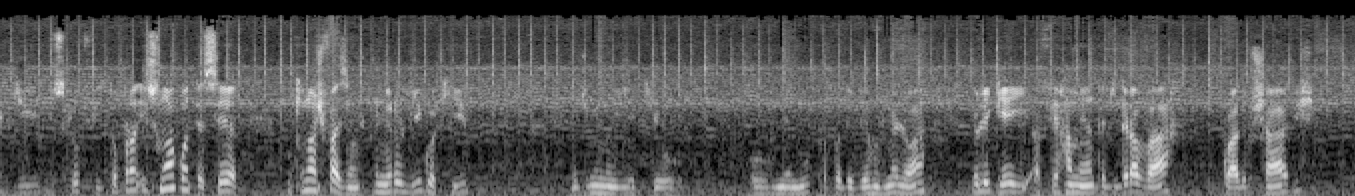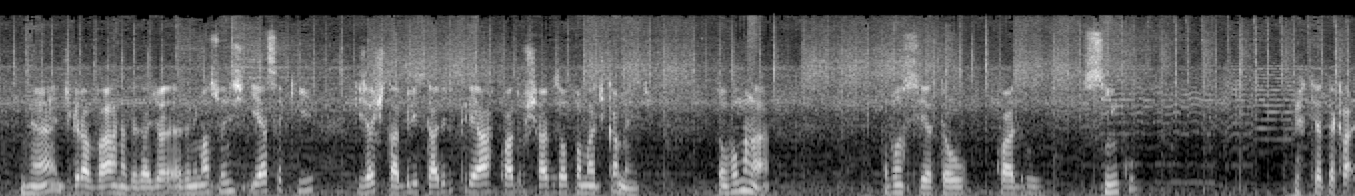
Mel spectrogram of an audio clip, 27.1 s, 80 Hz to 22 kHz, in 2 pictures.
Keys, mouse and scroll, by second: 5.1 click, 7.7 click, 21.6-24.4 drag.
